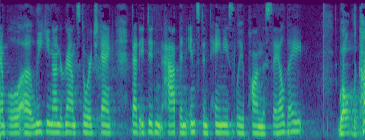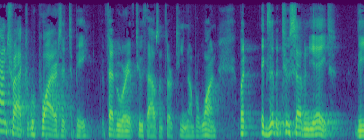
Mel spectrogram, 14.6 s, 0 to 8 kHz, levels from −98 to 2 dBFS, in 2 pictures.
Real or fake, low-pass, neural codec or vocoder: real; 7.2 kHz; none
